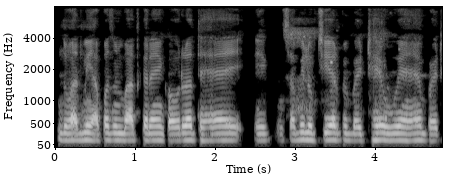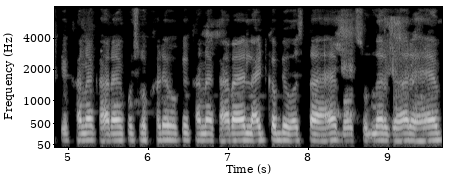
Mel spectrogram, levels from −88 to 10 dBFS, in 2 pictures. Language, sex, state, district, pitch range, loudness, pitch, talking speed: Hindi, male, Bihar, Purnia, 145-150 Hz, -18 LUFS, 150 Hz, 250 wpm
